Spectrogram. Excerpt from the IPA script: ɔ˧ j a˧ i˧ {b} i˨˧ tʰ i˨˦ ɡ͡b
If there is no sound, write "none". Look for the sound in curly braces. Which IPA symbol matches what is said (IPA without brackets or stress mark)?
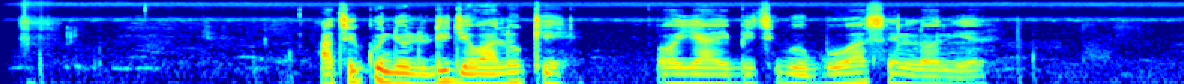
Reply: b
